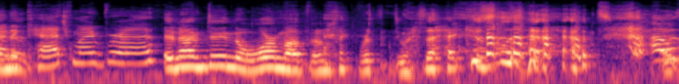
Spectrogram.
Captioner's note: laughter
